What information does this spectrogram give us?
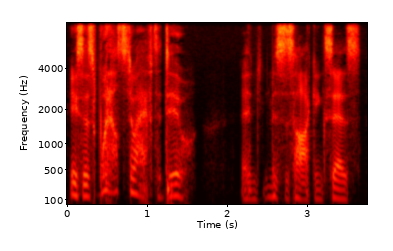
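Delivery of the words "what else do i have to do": breathy whispered question. Retold or imitated. Daniel pleading with his mother in a whisper. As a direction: whisper it under your breath.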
